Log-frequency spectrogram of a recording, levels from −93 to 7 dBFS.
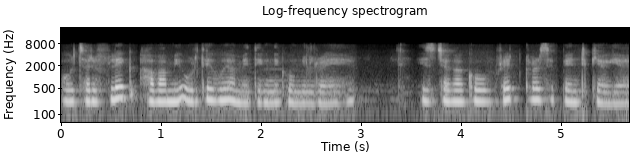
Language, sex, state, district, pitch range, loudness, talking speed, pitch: Hindi, female, Arunachal Pradesh, Papum Pare, 210-240 Hz, -19 LUFS, 230 wpm, 220 Hz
